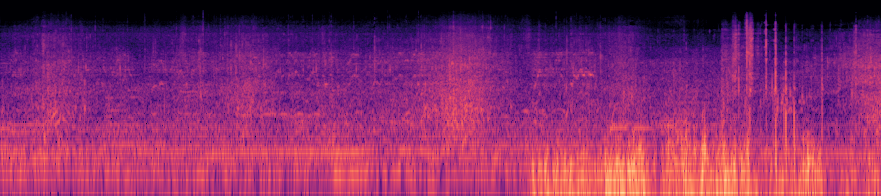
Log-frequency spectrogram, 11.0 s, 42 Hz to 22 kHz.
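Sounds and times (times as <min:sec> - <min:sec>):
small waves lapping rocks: 0:00.0 - 0:11.0
wind: 0:00.0 - 0:11.0
rumbling on microphone: 0:06.6 - 0:10.3.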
